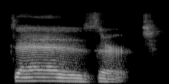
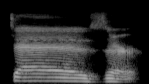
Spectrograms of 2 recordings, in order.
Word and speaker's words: desert: say it together dessert and how do we pronounce this word with only one s desert okay say with me readers desert so what is the difference between these two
